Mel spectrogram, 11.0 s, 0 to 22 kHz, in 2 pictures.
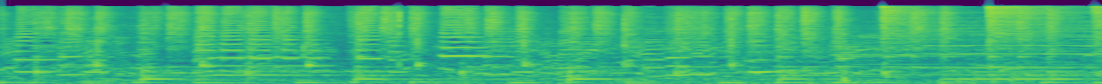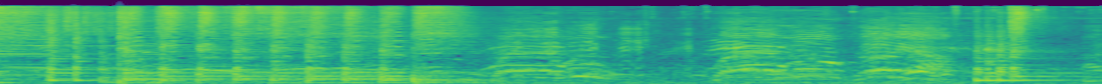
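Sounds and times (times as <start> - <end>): salsa band playing: 0.0 - 8.4.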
